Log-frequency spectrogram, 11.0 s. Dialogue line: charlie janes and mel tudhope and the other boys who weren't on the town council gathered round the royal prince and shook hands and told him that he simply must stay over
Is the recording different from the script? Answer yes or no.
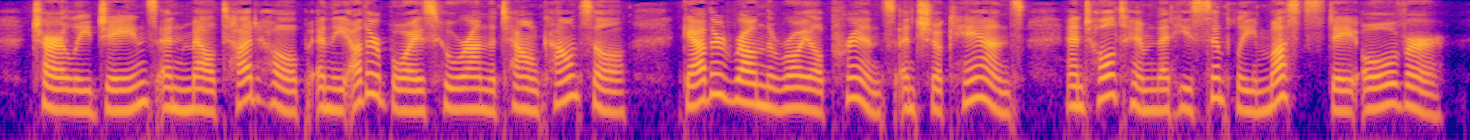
yes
